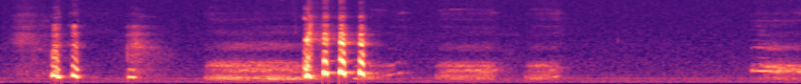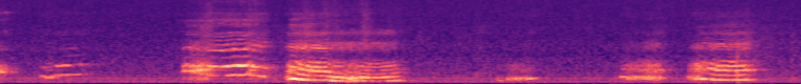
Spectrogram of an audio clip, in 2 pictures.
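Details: A female pet dog 'chatting' indoors, as she does every night while the family watches TV: irregular bursts of growly, whiny, yodel-like vocalizing with rising and falling tones, short phrases split by pauses, one sharper yelping burst early on, over faint room hum.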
